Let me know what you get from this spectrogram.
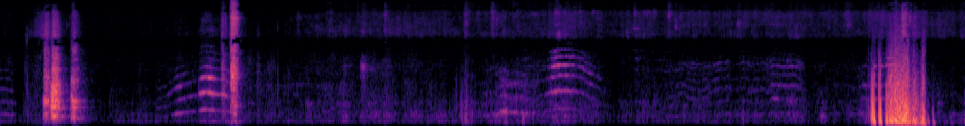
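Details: A Desi cat and a Persian cat give drawn-out, wavering yowls and meows while mating, with a person talking and sharp knocks.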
